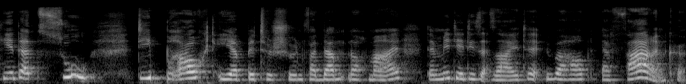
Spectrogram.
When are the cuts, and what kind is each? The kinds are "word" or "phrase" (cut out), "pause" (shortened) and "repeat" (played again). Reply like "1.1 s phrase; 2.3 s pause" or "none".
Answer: 4.9 s word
